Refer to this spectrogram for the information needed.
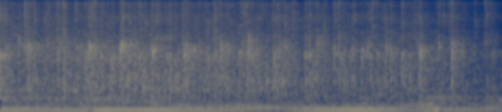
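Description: A crowd applauds steadily for several seconds, a dense wash of many hands clapping, with a low sustained hum or organ-like tone underneath throughout.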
